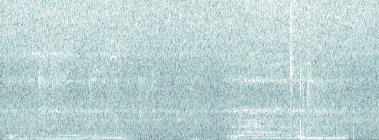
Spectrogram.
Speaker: Itulah suara orang ngorok, suara orang tidur mengorok.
